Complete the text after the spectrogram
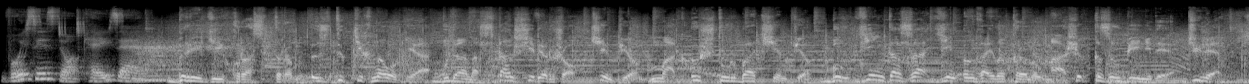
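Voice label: kazakh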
